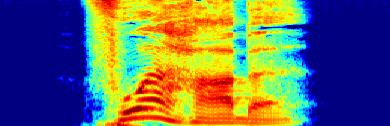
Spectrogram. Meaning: inflection of vorhaben: 1. first-person singular dependent present 2. first/third-person singular dependent subjunctive I
- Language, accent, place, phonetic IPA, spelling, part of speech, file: German, Germany, Berlin, [ˈfoːɐ̯ˌhaːbə], vorhabe, verb, De-vorhabe.ogg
